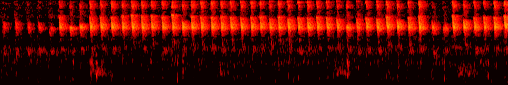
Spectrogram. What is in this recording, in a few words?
waker, cavia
